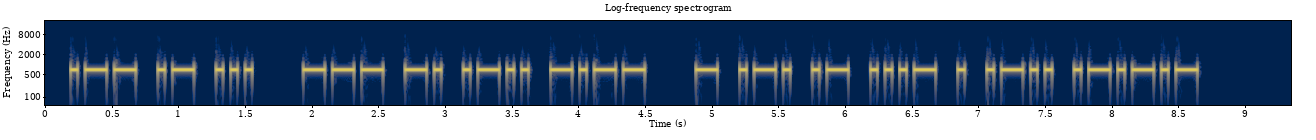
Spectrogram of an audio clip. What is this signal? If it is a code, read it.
Morse code, heard as a keyed tone, about 22 wpm, 700 Hz. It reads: WAS ONLY TRAVEL.
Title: Sentences from Top 1000 Words - Review Part 2 - 22wpm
